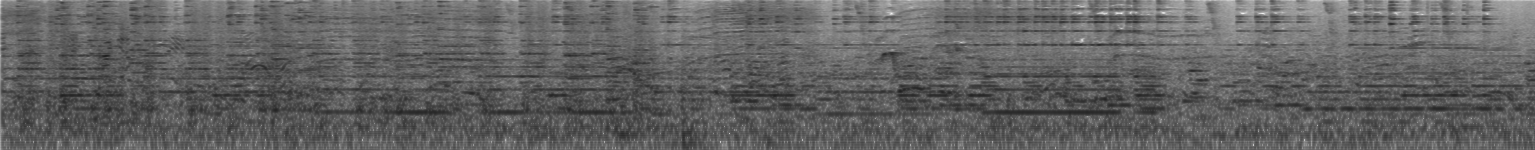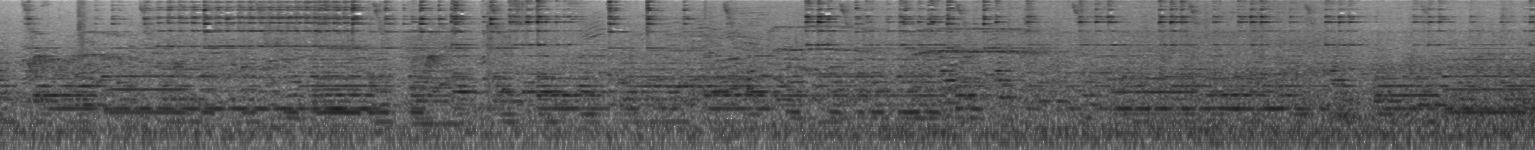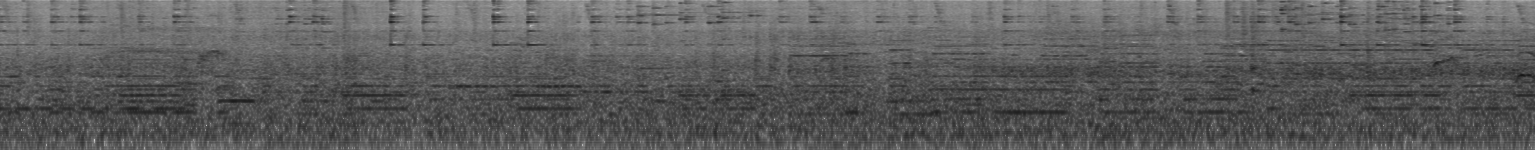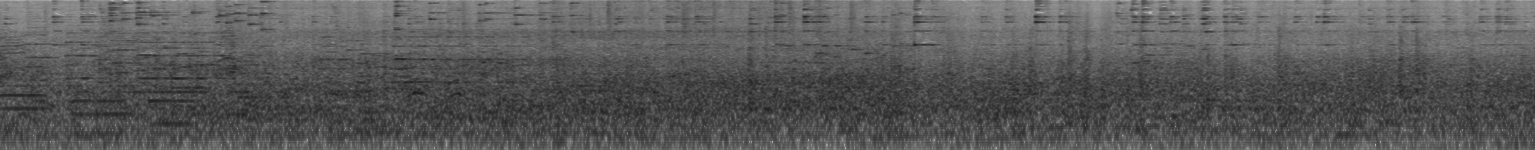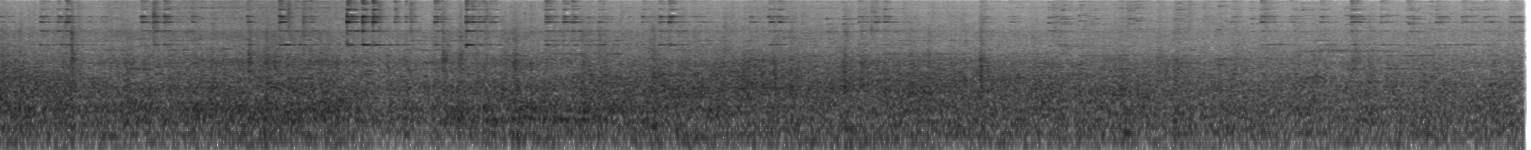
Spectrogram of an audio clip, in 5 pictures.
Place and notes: City Centre, Sheffield, South Yorkshire, UK - Halloween Carousel
Halloween party in Sheffield. Carousel scarier than ever.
